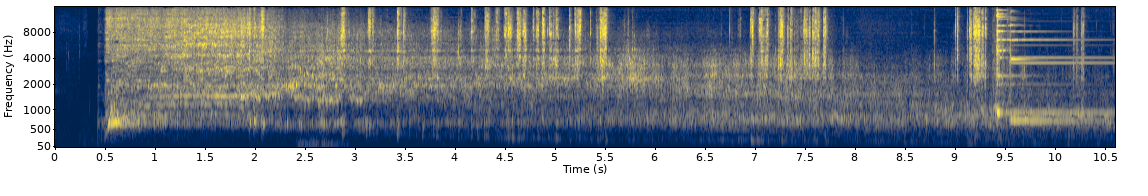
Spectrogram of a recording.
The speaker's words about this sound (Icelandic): Það er hérna, þið veitir, hérna, cappuccino, það er verið að flóa mjölk. Nákvæmlega, það er verið að flóa mjölk í ah. cappuccino.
